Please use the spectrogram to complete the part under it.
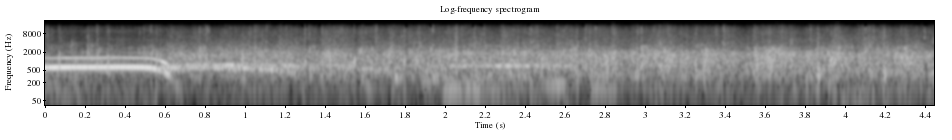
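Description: Applause and cheering from a convention panel audience at New York Comic Con, a steady dense roar of clapping that fills the whole stretch, loud and close, after a brief tonal sound at the start.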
